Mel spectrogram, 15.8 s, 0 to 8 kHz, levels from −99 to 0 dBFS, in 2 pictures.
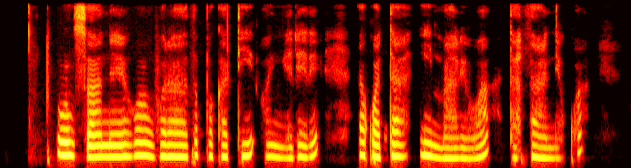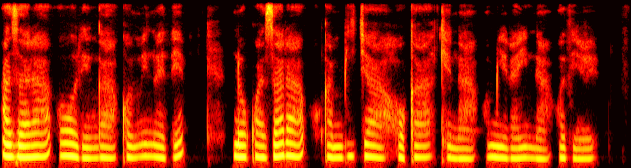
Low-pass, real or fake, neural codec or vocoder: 7.2 kHz; real; none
